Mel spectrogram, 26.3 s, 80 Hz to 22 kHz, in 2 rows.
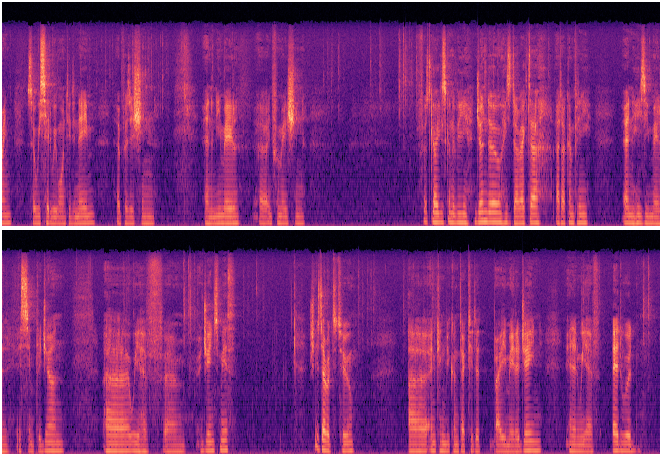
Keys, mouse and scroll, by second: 0.3-5.0 typing, 3.3 Tab, 5.5 click, 6.7-11.4 typing, 9.0 Tab, 12.5-13.7 typing, 14.1 click, 15.4-22.3 typing, 22.6 click, 24.6-26.3 typing.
